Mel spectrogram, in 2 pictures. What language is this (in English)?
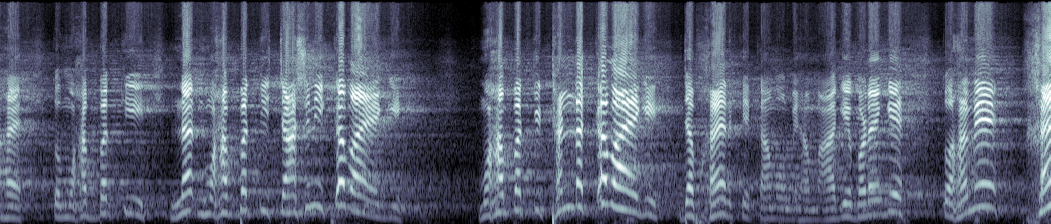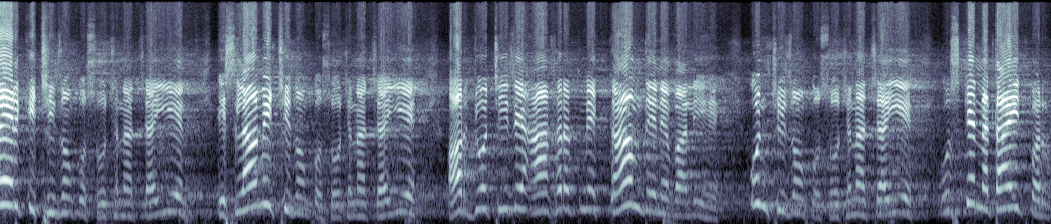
Urdu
